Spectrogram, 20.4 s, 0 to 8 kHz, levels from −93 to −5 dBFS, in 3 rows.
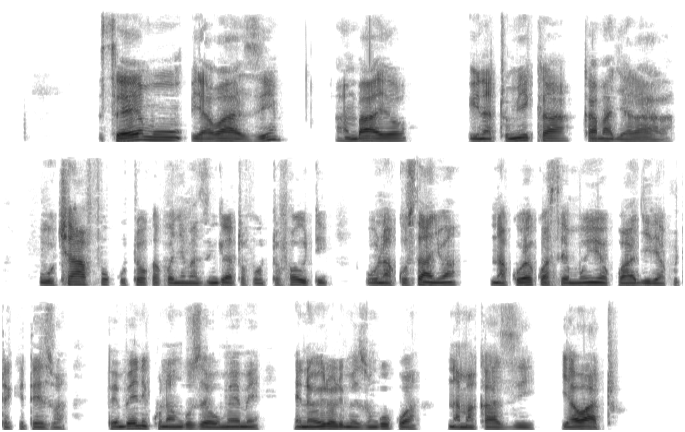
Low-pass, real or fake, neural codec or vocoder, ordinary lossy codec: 7.2 kHz; real; none; AAC, 32 kbps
